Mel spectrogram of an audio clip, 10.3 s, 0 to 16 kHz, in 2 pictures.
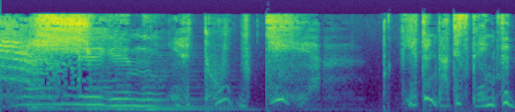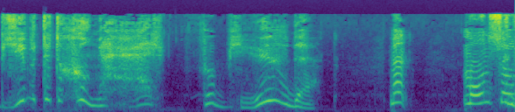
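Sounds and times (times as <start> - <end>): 
cats yowling: 0.0 - 1.0
speech: 0.2 - 3.3, 4.2 - 8.4, 9.0 - 10.2.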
